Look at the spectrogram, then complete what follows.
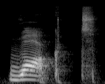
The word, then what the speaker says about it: walked: When you add ending ed here, so walk, so k is voiceless or unvoiced. That is why you would pronounce it with an unvoiced consonant, which is t, walked, walked.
